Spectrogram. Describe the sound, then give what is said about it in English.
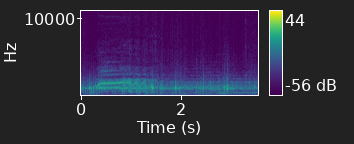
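The horses Silver and Scout, ridden by the Lone Ranger and Tonto: a horse lets out a loud, quavering whinny near the start, followed by a steady rhythm of hooves clip-clopping that gradually recedes. “Come on, Silver. Come on, Scout.”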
